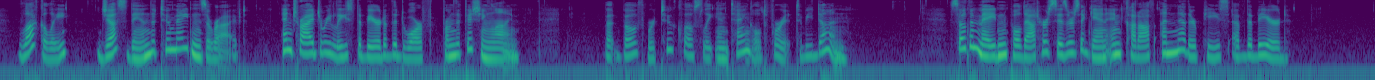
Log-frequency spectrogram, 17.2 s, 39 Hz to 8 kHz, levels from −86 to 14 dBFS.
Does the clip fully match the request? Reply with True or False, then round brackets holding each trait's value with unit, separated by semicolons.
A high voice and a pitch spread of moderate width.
True (200 Hz; 4.8 semitones)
